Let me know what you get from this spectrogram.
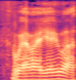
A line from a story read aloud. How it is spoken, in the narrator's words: said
